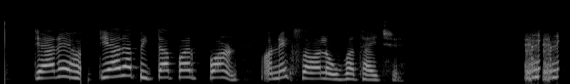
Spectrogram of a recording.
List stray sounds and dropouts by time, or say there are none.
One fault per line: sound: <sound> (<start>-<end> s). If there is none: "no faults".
sound: dropout (0.8-0.9 s)
sound: laugh (5.2-5.6 s)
